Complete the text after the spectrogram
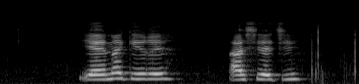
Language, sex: Northern Sotho, female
